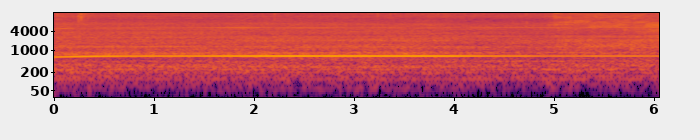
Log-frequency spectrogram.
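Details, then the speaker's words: Dirty donated vacuum with split part running: steady tight high motor whine that sounds strained on suction, owner suspects a clog; brush roll does spin, so no new power head needed. "But, yeah, sounds a little strained on suction, probably a clog. Brush roll does spin, though, thankfully, so it doesn't need a new power head."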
